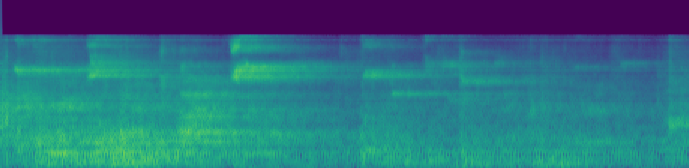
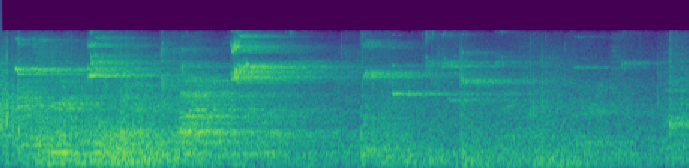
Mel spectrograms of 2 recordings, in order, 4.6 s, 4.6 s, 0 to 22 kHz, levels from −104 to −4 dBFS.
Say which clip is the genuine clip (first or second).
second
